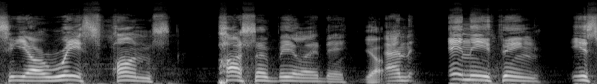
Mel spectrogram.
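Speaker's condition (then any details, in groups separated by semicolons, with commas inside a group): Severe traumatic brain injury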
